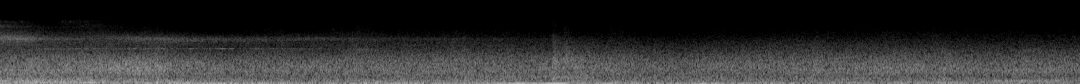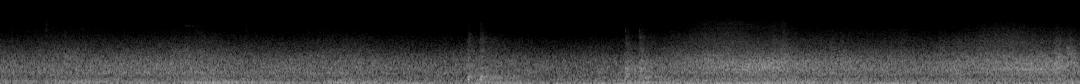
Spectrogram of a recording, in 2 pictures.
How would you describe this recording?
swooshes and rumble of cars, truck and trains passing on a flyover. recorded under the structure. seems like it's fast forward.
